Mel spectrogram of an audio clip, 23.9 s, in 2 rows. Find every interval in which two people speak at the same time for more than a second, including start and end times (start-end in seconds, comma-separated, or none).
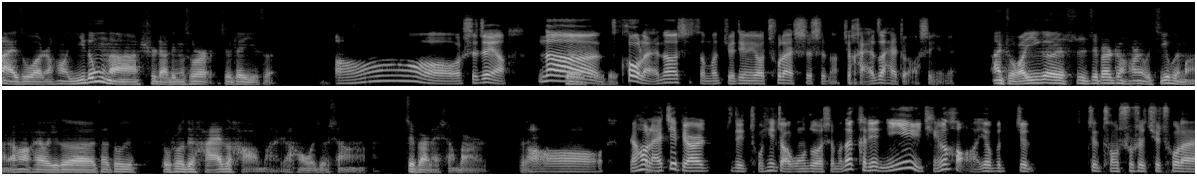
none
